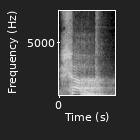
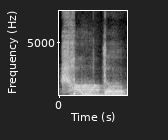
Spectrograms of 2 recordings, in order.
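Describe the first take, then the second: First: The word ends on a consonant cluster. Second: The word ends on an 'o' vowel. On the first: "উচ্চারণটা ওই যুক্ত ব্যঞ্জনে শেষ হয়ে যায়।" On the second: "এখানেও সেই ও ধ্বনির উচ্চারণ"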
